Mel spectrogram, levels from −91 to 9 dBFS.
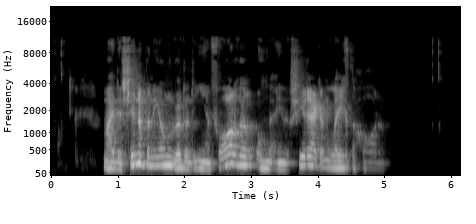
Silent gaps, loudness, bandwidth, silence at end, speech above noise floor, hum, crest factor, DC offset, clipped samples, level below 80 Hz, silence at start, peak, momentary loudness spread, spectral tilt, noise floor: none; -26 LUFS; 11.5 kHz; 1.2 s; over 64 dB; none; 22 dB; under 0.1%; under 0.1%; -68 dBFS; 0.8 s; -4 dBFS; 8 LU; -6 dB/octave; under -90 dBFS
